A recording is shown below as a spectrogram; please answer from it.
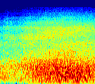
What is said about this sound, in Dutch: Ja, dat was hem weer. Eén in de drie, vier golven geloof ik, hier. De ene golf is wat zwaarder dan de andere. Die oceaan trekt zich niks aan van wie of wat dan ook.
